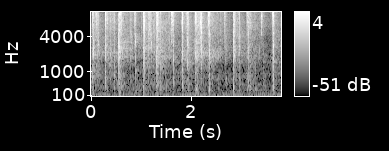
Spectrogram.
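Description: Angel Romance oracle cards being shuffled by hand, a quick run of crisp riffling and tapping bursts close by, repeating in an uneven rhythm with no voices.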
